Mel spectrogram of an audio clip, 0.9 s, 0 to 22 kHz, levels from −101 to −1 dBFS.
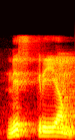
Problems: none marked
